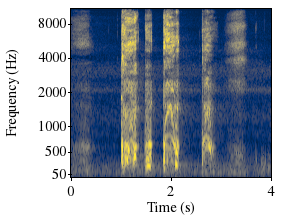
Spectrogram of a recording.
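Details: Four harsh, wet coughs in quick succession with soft breathing between, from an adult who reports heavy congestion and feeling sick; a congested chest cough.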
